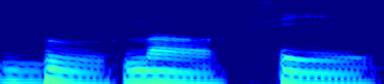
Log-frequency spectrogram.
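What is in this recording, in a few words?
"bumothi", concatenated syllables; Affixing experiment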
